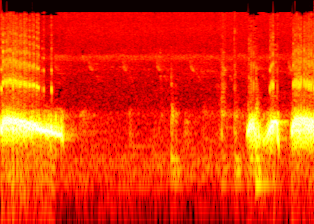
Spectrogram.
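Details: Male spotted dove in breeding condition calling a female: a long, gently falling coo, about two seconds of near silence, then a quick double note followed by a steady, drawn-out coo.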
